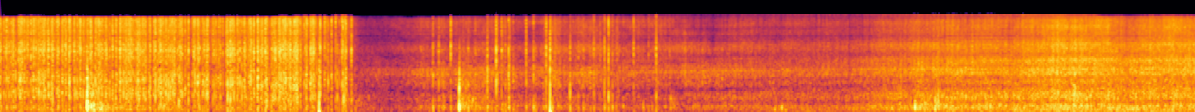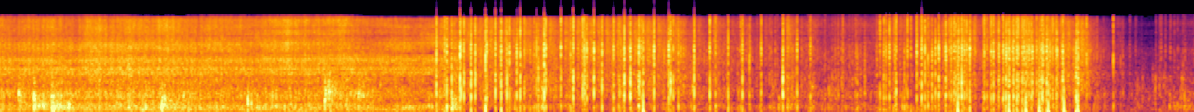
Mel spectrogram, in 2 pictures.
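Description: Ground fountain fireworks spraying sparks, with a loud steady hiss and crackle. The sound drops off about four seconds in, builds again, and turns into dense crackling from about twenty seconds in until it falls away near the end.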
